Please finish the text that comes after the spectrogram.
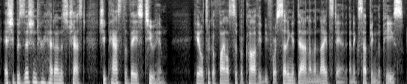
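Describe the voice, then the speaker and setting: Deep-voiced male audiobook narrator. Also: dry recording, studio quality. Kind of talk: scripted dramatic narration.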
